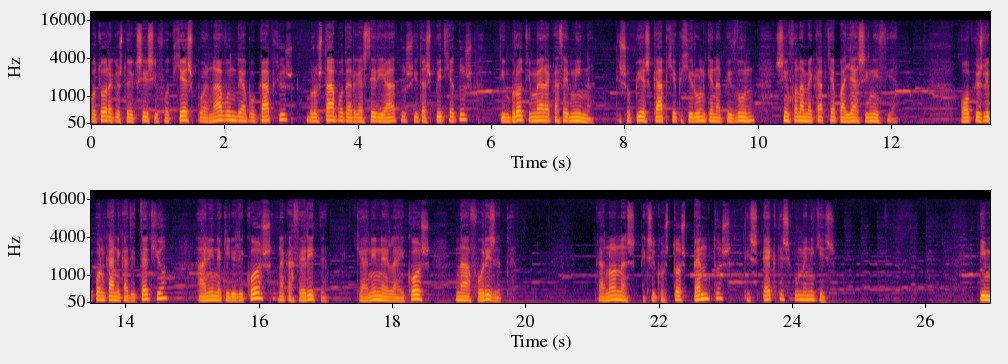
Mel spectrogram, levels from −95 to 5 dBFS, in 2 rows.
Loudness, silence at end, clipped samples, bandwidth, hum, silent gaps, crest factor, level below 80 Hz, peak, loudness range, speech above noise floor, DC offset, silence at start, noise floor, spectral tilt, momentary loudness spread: -19 LUFS; 0 s; under 0.1%; 15 kHz; none; none; 18 dB; -56 dBFS; 0 dBFS; 3 LU; 34 dB; under 0.1%; 0 s; -52 dBFS; -6.5 dB/octave; 11 LU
